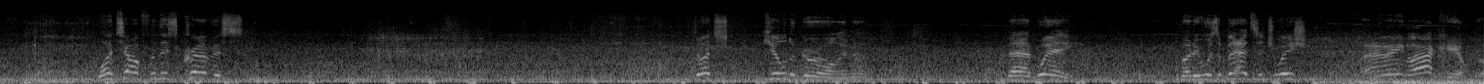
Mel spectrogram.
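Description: Men talk calmly nearby, one after another.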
